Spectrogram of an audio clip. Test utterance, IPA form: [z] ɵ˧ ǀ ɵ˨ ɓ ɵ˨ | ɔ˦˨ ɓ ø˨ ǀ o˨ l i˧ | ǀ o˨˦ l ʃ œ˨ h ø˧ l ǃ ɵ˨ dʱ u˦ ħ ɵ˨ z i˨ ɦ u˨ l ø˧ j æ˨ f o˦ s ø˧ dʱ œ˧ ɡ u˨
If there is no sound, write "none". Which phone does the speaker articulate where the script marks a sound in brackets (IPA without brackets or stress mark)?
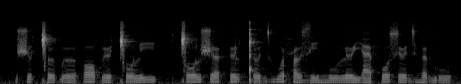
ʃ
